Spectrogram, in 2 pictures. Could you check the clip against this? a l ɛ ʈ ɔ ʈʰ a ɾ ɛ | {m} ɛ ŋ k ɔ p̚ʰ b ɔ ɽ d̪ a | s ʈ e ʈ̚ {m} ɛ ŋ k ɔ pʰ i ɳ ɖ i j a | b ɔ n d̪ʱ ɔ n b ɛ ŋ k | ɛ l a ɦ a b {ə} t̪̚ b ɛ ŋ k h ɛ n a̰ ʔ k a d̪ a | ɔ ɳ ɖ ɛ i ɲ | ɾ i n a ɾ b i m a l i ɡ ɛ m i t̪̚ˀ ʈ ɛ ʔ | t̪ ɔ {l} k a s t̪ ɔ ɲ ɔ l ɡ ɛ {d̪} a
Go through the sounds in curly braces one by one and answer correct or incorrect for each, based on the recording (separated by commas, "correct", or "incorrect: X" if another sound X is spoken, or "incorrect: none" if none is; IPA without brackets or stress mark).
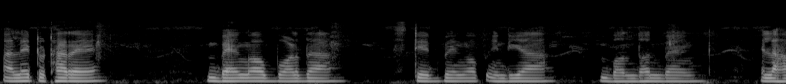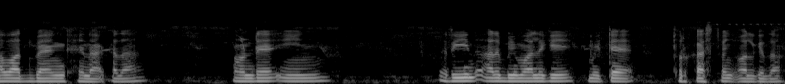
incorrect: b, incorrect: b, incorrect: a, incorrect: ɾ, correct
